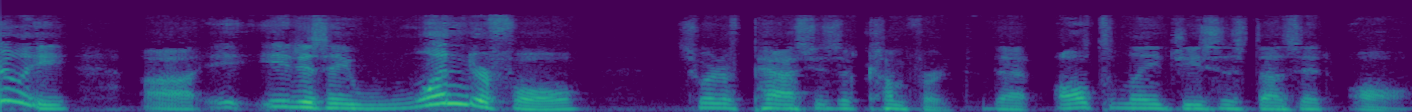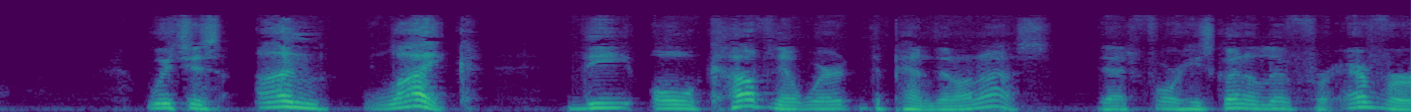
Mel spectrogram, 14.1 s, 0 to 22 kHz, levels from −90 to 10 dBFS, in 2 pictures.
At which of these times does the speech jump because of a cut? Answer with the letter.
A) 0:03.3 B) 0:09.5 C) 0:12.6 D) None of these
C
